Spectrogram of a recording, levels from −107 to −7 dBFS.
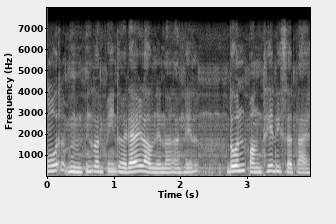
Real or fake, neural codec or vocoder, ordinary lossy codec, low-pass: fake; autoencoder, 22.05 kHz, a latent of 192 numbers a frame, VITS, trained on many speakers; none; 7.2 kHz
